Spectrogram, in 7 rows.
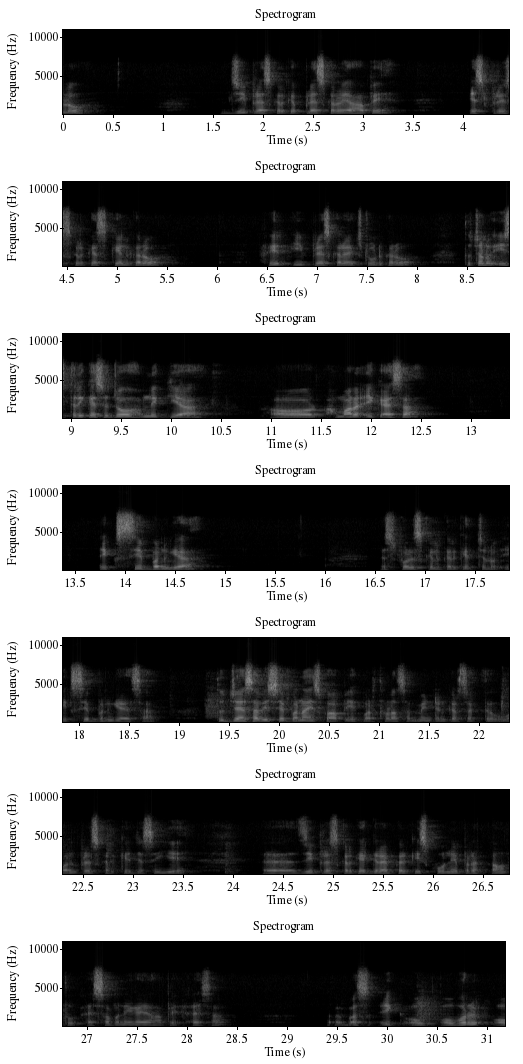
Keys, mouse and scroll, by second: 0.6 click, 1.6 g, 3.4 click, 4.2 s, 5.8 click, 6.7 e, 9.9 click, 10.4 r, 11.5 click, 13.2 e, 14.0 click, 16.7 s, 18.0 click, 18.5 scroll up 1, 19.3 shift+middle click, 20.0 scroll up 1, 20.2 shift+middle click, 22.2 1, 23.2 click, 24.8 g, 25.7 click, 26.5 g, 27.0 click, 27.9 g, 28.4 click, 29.5 g, 30.0 click, 30.8 g.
